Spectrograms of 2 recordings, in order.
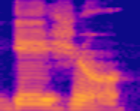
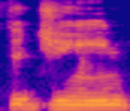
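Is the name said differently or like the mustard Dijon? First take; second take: like Dijon; differently. First: The name is said like the mustard word. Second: The name is said unlike the mustard word. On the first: This is how people from the South say it. "just like the mustard" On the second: This is how the name is meant to be said. "I know it's DeJean"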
